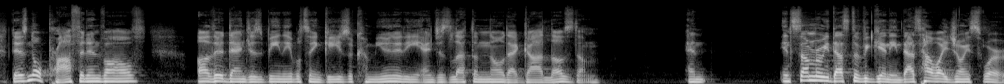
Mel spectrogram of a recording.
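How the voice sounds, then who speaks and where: A man with a plain, everyday voice speaks at a fairly quick pace, medium pitch and ordinary pitch variation. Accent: American. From Brooklyn, New York City. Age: young. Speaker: engineer, church member. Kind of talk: testimony.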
